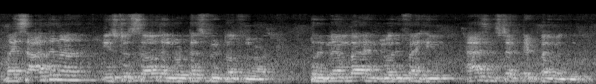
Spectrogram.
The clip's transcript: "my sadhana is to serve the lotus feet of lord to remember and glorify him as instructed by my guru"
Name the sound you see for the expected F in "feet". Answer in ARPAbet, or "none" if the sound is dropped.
P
